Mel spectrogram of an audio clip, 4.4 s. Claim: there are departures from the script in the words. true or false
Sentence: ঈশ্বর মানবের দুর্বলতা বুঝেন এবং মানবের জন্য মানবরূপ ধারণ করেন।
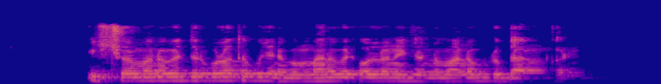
true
